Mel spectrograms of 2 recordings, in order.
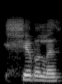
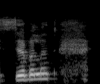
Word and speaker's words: shibboleth: When the Ephraimites could not pronounce the word shibboleth, they said sibboleth.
